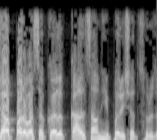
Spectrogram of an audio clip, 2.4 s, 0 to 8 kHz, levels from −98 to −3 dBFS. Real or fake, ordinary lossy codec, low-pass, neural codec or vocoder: real; none; 7.2 kHz; none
